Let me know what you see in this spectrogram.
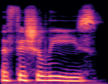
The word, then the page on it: officialese: American English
